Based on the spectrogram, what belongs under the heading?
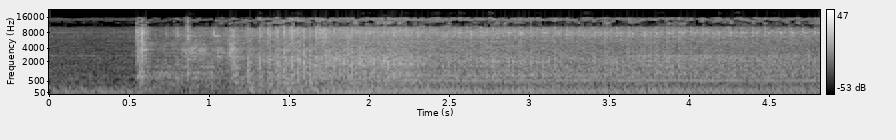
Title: Hard starting #diesel #engine #injectionpump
